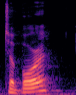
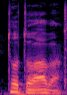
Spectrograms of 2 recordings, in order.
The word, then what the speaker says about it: totoaba: the Tabora? – Totoaba.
